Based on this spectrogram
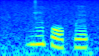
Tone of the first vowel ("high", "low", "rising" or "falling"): high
